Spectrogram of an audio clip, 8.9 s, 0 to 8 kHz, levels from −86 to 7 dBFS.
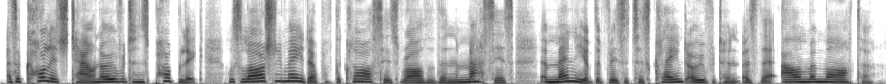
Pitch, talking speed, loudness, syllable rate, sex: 230 Hz, 190 wpm, -17 LUFS, 5.8 syllables/s, female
